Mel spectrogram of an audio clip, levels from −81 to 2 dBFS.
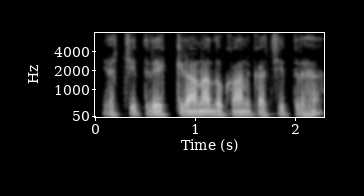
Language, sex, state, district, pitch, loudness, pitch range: Hindi, male, Bihar, East Champaran, 115 Hz, -20 LUFS, 110-120 Hz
